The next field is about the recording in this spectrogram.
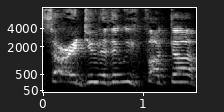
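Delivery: very high pitch, loud, blurted out. Quoting a favorite Trailer Park Boys line as Corey: impression of Corey from Trailer Park Boys. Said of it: "it's mainly Corey, like".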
